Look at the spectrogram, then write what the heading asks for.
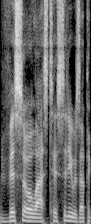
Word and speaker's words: viscoelasticity: And I guess one of the you said, and you can correct me if I have the pronunciation of this wrong. You said viscoelasticity.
